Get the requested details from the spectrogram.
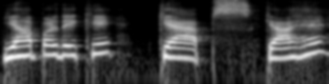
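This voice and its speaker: A woman teaching English pronunciation in Hindi, repeating each word slowly and asking herself questions as she explains the rules. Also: high voice, smooth.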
